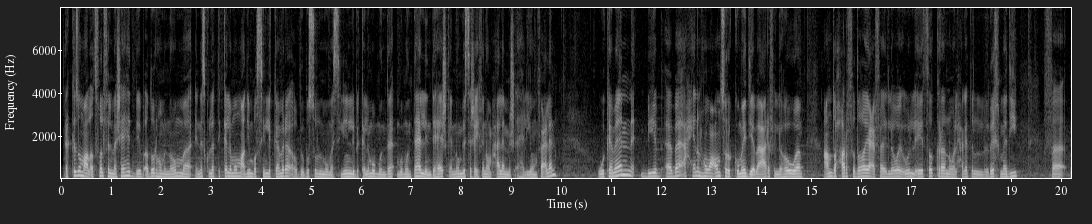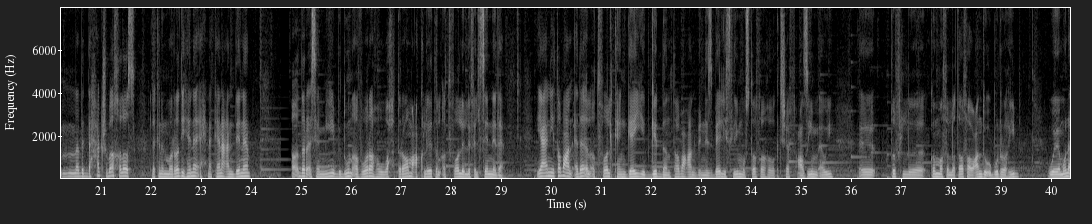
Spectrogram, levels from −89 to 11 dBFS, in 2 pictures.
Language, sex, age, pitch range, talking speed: Arabic, male, 20-39, 115-145 Hz, 145 wpm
